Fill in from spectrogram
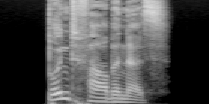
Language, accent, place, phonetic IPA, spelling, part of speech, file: German, Germany, Berlin, [ˈbʊntˌfaʁbənəs], buntfarbenes, adjective, De-buntfarbenes.ogg
- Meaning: strong/mixed nominative/accusative neuter singular of buntfarben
